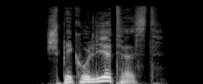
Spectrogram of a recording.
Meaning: inflection of spekulieren: 1. second-person singular preterite 2. second-person singular subjunctive II
- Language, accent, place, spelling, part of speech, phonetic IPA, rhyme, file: German, Germany, Berlin, spekuliertest, verb, [ʃpekuˈliːɐ̯təst], -iːɐ̯təst, De-spekuliertest.ogg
